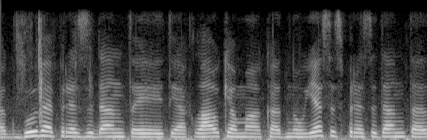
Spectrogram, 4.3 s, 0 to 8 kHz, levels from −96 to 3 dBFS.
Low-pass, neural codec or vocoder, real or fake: 7.2 kHz; none; real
